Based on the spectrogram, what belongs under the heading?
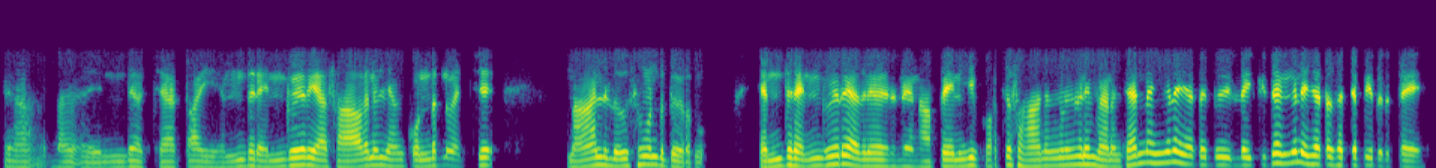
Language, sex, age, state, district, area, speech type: Malayalam, male, 18-30, Kerala, Idukki, rural, conversation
